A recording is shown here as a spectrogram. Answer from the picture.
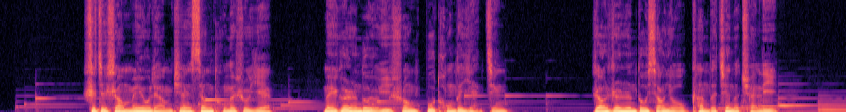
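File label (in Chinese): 大气感动医院广告; 大气感动眼科医院广告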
